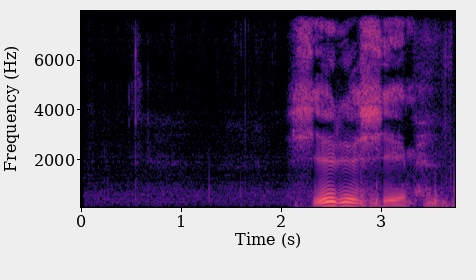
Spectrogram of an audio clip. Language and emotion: Russian, sad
